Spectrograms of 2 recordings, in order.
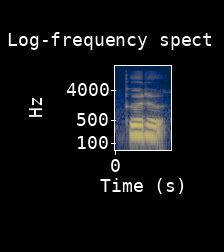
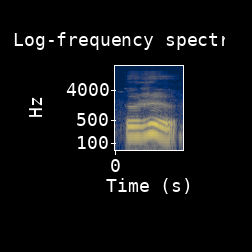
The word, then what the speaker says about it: guru: The first syllable of the word guru is pronounced as in the word good. Guru. Okay. The second syllable ru has a sound that rhymes with the word true. Guru.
